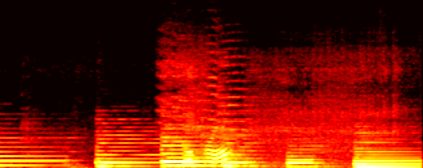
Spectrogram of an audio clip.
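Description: Acoustic piano playing a slow left-hand line of single notes, one at a time: about five notes, each ringing and fading until the next is struck.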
